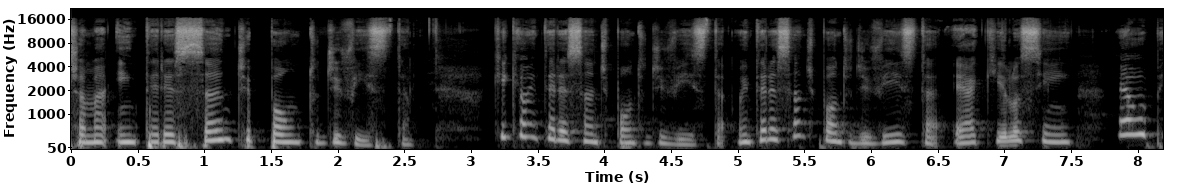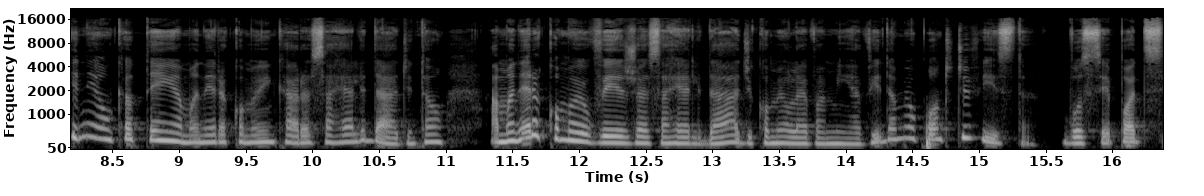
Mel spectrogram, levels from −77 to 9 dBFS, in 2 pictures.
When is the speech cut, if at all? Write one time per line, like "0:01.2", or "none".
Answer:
none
